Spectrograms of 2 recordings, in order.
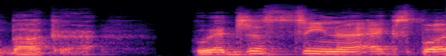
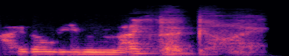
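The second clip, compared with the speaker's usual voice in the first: whispered, softer aside; inner thought; 7 dB quieter than usual. A narrator's reading. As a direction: breathe it out as a private thought.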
